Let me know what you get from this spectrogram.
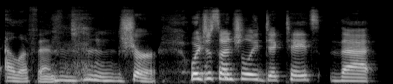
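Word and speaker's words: Oliphant: I when I was first researching this was trying to find cases rooted in the legal loophole around the Olivant decision which essentially dictates it's pronounced elephant.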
